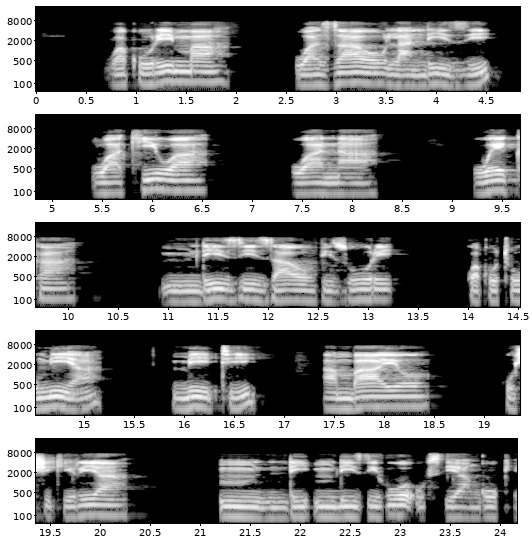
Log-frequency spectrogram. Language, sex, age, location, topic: Swahili, female, 25-35, Dar es Salaam, agriculture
